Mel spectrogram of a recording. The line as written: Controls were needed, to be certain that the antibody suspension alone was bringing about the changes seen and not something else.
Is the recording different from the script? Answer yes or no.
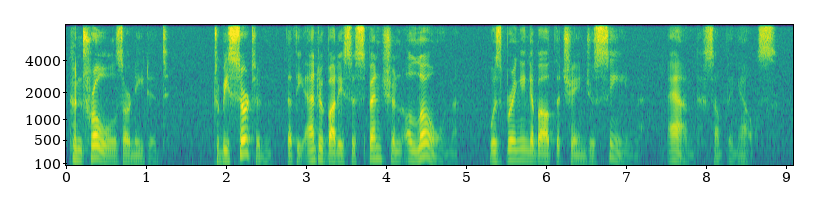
yes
